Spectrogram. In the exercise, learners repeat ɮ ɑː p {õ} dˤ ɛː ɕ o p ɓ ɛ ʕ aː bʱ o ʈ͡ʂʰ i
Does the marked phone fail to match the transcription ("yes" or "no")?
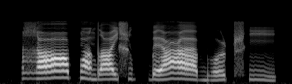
yes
